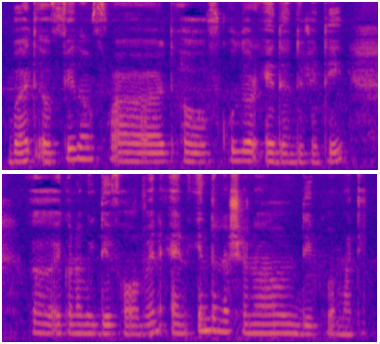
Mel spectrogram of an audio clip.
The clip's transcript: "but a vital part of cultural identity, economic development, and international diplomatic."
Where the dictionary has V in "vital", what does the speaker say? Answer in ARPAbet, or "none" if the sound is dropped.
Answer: F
